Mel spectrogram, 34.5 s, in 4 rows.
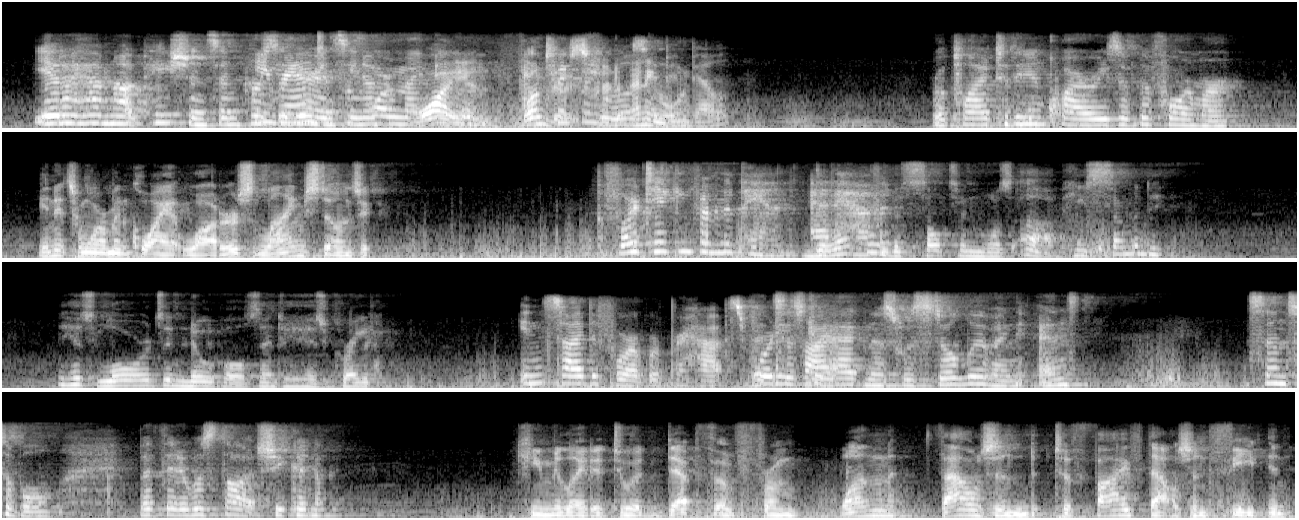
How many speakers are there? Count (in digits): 8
